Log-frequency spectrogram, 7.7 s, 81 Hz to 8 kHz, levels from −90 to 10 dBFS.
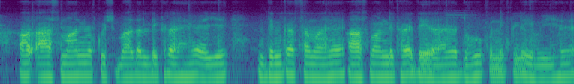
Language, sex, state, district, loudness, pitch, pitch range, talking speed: Hindi, male, Uttar Pradesh, Jalaun, -19 LUFS, 125 Hz, 120-130 Hz, 170 wpm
